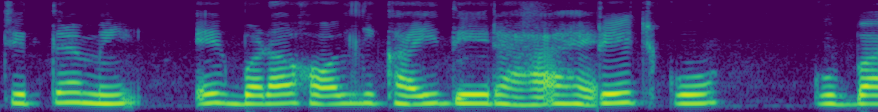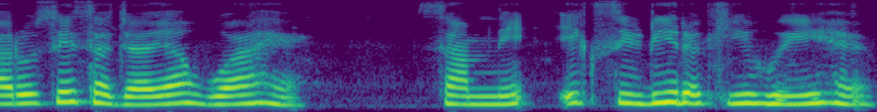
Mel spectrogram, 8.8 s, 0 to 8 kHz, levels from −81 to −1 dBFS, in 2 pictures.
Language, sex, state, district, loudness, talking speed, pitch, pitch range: Hindi, female, Chhattisgarh, Bilaspur, -15 LUFS, 150 wpm, 235 Hz, 220-245 Hz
